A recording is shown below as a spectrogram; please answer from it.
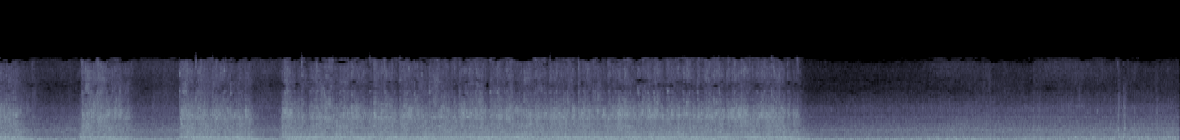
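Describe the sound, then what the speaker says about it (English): A tractor-driven hay bale feeder runs steadily nearby, a continuous mechanical churn with creaking and low engine drone, which drops slightly in intensity after several seconds. "As you see the machine having a larger feed outside, the tractor can be further away from the feed pad,"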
